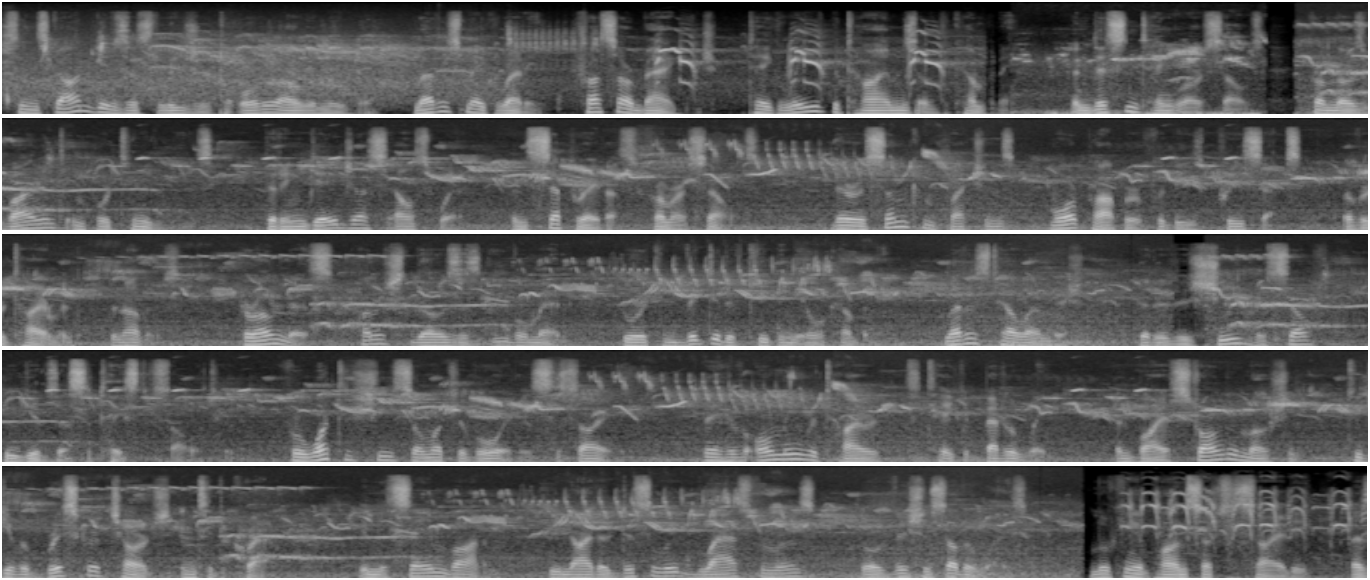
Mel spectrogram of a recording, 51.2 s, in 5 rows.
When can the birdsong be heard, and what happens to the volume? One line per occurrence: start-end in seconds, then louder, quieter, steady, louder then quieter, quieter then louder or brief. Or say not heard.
0.0-51.1 steady.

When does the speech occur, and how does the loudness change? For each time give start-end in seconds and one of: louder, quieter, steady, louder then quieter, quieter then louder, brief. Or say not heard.
0.0-51.1 steady.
